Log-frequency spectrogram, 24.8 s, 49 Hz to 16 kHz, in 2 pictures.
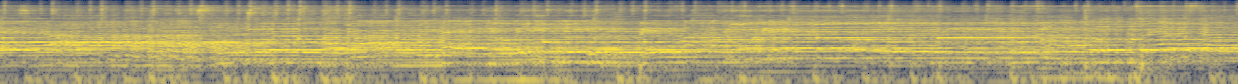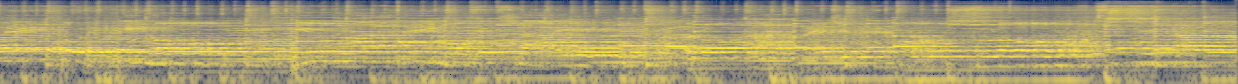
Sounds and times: Music: 0.0 - 24.7.

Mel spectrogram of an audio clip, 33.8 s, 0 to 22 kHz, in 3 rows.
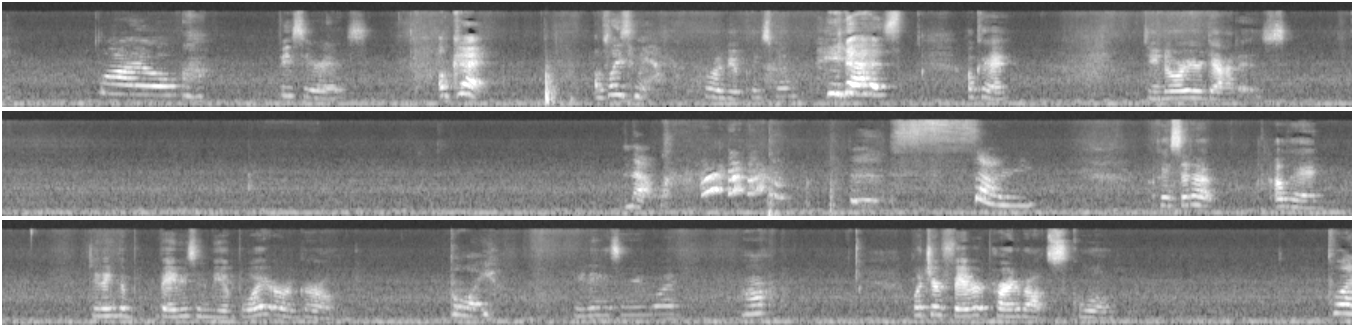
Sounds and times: Inside, small room: 0.0 - 33.7
Child speech, kid speaking: 0.8 - 1.8, 3.6 - 4.2, 4.9 - 7.6, 16.4 - 16.8, 19.3 - 19.9, 26.2 - 26.7, 28.7 - 29.0.

